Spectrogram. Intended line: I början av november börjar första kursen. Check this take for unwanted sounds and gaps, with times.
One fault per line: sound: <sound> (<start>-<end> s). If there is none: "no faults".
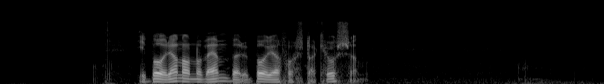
no faults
